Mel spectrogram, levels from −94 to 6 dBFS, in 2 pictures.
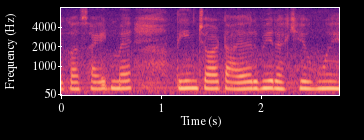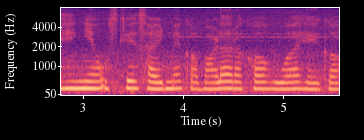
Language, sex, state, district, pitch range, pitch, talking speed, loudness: Hindi, female, Bihar, Saran, 225-245 Hz, 235 Hz, 150 wpm, -13 LUFS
